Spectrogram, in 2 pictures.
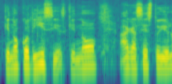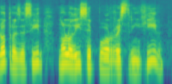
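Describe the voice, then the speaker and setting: A man preaching a sermon as a pastor, earnest and measured, often adding amen. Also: medium pitch, warm tone, no echo.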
